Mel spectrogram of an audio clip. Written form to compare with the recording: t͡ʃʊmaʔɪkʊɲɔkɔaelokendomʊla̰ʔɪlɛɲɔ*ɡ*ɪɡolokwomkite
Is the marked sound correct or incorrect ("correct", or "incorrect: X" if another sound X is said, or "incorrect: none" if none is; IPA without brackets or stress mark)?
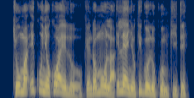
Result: incorrect: k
